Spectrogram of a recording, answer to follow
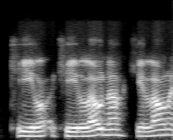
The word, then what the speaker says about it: Kelowna: Kelowna, yeah, Kelowna.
